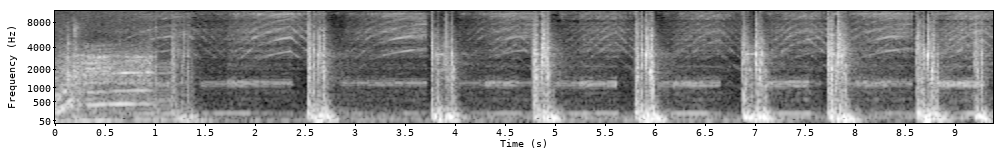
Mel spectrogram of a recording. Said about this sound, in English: And then the door opens. The pressure door starts to open up.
